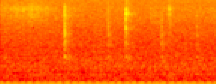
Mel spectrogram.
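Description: Steady low hum of a meeting room, with a few faint light clicks at uneven intervals.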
